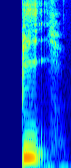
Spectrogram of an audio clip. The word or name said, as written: bis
